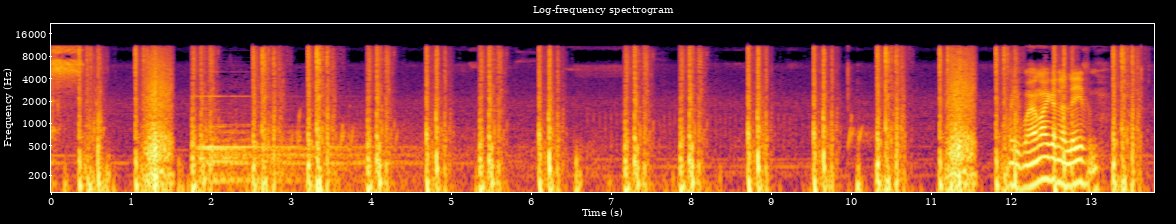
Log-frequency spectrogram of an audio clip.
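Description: A horse's hooves clop steadily on grass.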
